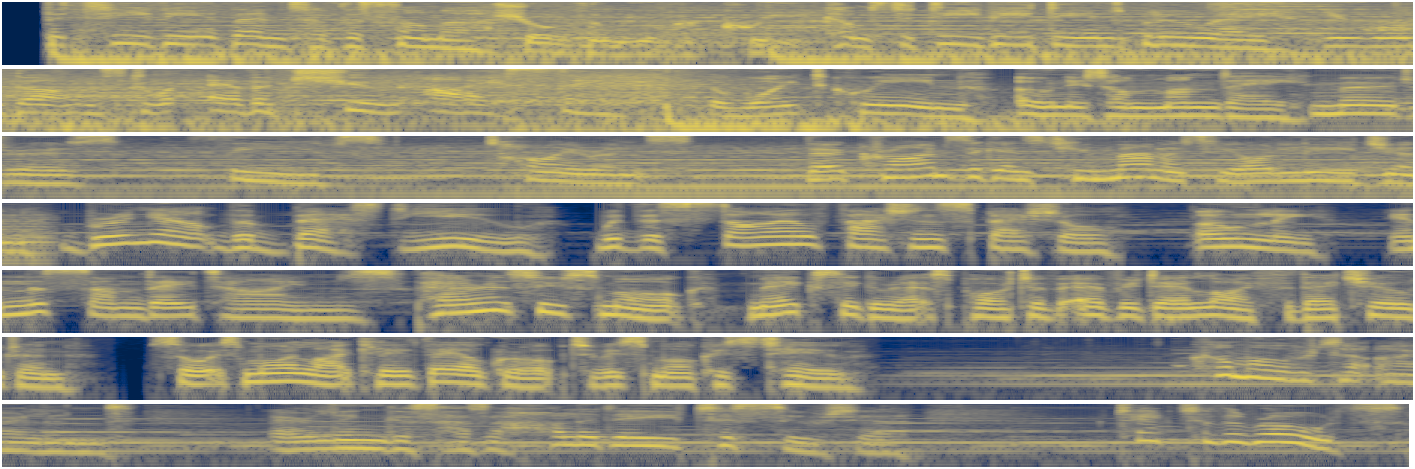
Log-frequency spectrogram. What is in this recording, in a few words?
COMMERCIALS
